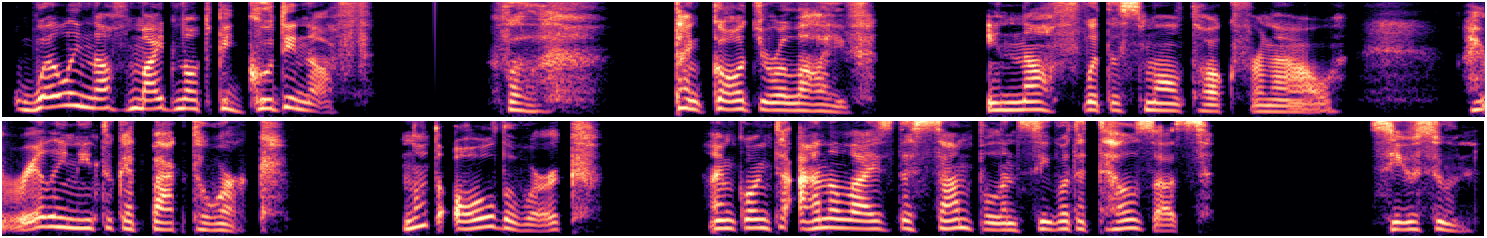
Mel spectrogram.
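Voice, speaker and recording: An actress playing a guarded, driven scientist in a video game, speaking in a measured, clinical way. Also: female voice, mid-range voice, no echo, studio quality, lightly acted. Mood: brisk, guarded. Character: guarded, driven woman scientist guiding a survivor, dry and earnest. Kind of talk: video game character voice acting.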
